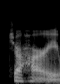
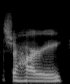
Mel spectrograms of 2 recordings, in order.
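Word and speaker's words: Johari: sense to people where I hope I'm saying Jihari right. I said it wrong and my sister-in-law had to correct me one time. I think it's Jahari.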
